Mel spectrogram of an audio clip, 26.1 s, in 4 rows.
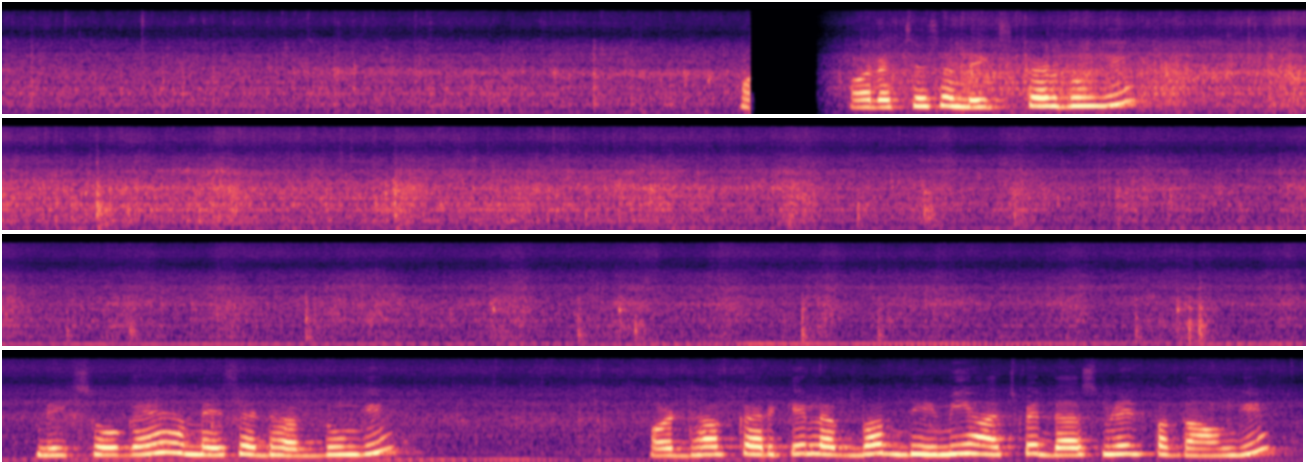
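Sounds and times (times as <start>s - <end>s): chickpeas sizzling in oil: 0.0s - 26.0s
spatula scraping pan: 4.4s - 21.2s.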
